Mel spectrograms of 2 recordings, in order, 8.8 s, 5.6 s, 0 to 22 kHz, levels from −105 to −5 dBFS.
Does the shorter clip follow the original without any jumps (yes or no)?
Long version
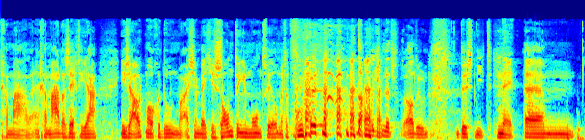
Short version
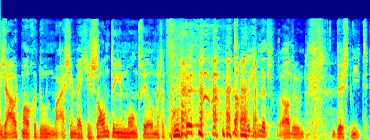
yes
